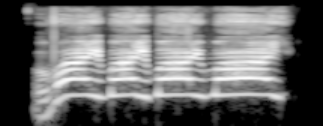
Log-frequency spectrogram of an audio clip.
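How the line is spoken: Pleading shriek turning to roar. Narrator (Ukrainian): Розляглося благальне верещання, але тут же воно переходило в загрозливий хижий рик

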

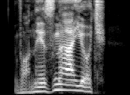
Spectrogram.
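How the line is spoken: Whisper. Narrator (Ukrainian): прошепотів Грибхук у вікно Гаррі

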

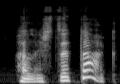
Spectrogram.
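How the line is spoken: Heated exclamation. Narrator (Ukrainian): гаряче вигукнула Герміона

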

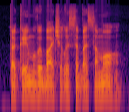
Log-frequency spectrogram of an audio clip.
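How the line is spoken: Gentle. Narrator (Ukrainian): знов лагідно сказав Пабло

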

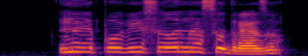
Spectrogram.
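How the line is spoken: Groaning. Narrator (Ukrainian): застогнав

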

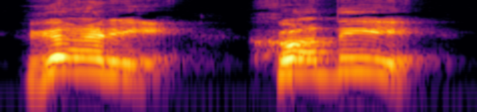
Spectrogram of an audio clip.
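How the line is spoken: Shout. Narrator (Ukrainian): крикнув Джордж

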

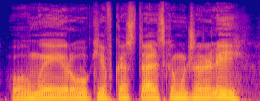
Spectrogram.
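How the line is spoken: Stern, several voices. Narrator (Ukrainian): суворо сказали жерці

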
